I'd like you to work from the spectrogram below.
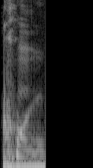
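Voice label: "kong", Mandarin Chinese pinyin, neutral tone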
